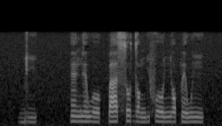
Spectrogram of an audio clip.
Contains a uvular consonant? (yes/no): no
